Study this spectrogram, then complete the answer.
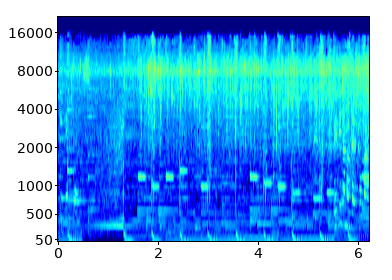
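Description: Chicken pieces sizzle loudly in a hot pan while cooking chicken menudo, a constant crackling fry with occasional stirring scrapes and no talking.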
